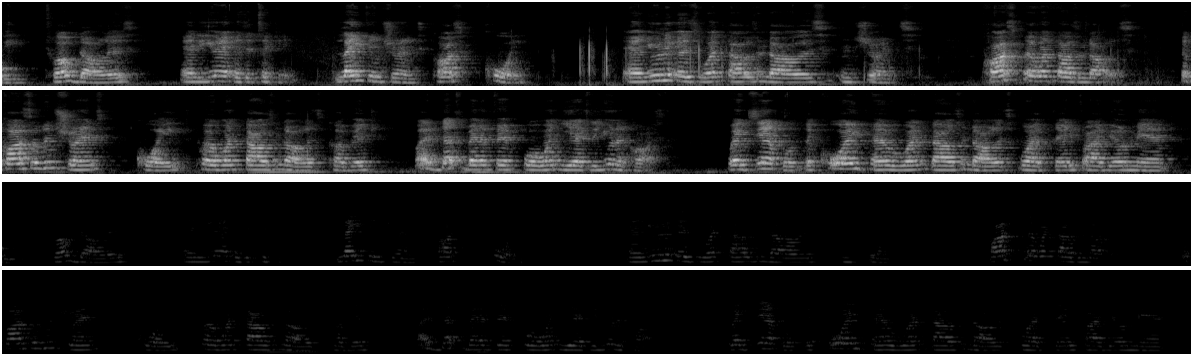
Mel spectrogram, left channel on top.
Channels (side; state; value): right; quieter; 34.3 dB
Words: be $12, and the unit is a ticket. Life insurance costs KOI, and unit is $1,000 insurance. Cost per $1,000. The cost of insurance KOI per $1,000 coverage, but death benefit for 1 year is the unit cost. For example, the KOI per $1,000 for a 35-year-old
